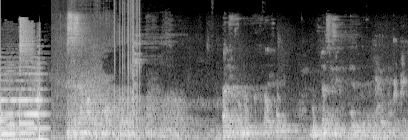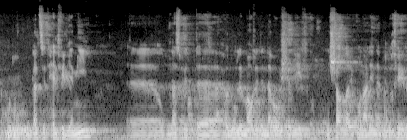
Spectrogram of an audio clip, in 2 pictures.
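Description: A man speaks steadily into a microphone.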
